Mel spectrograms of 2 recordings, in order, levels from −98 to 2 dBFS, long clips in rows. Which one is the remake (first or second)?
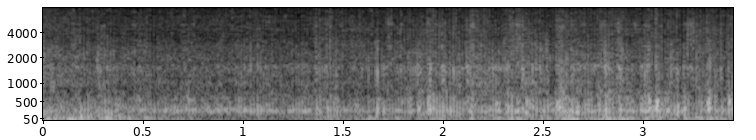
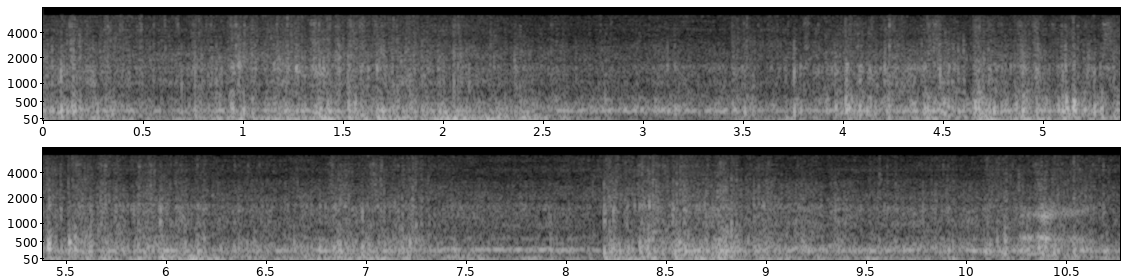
first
